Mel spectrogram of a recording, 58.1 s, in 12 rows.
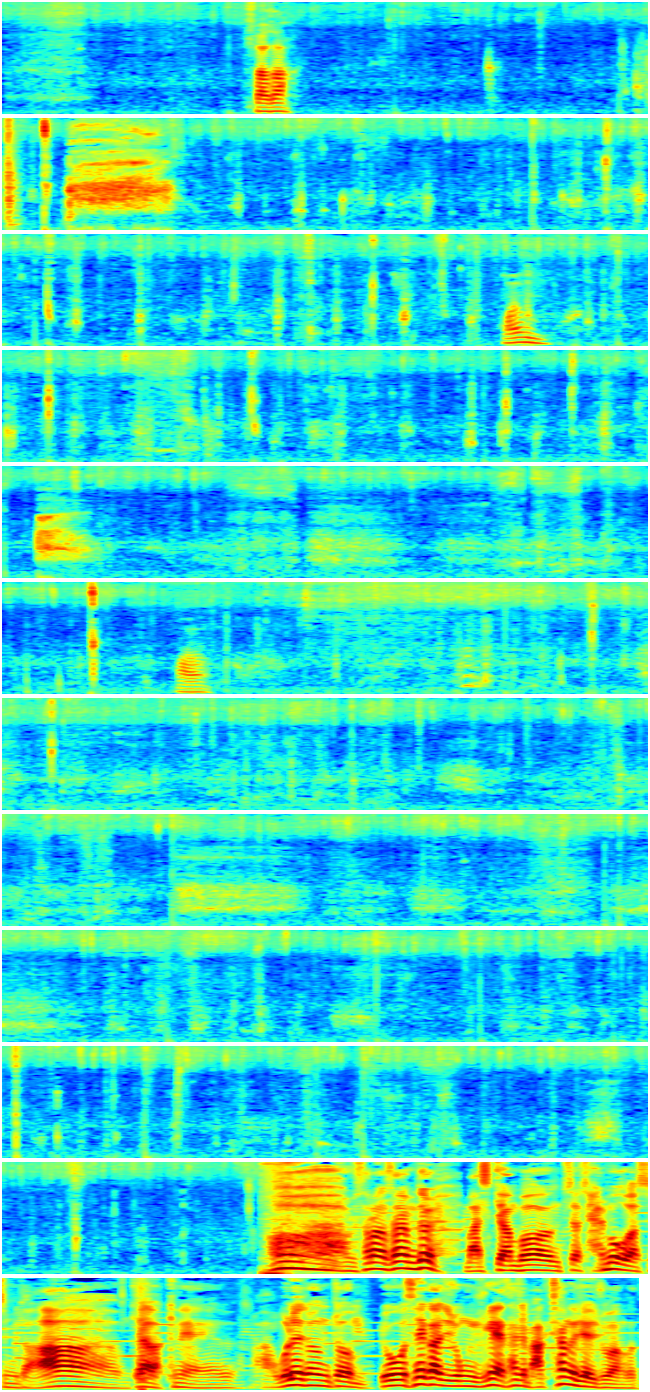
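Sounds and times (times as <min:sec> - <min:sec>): soft breaths: 0:00.0 - 0:01.6, 0:05.3 - 0:06.4, 0:19.4 - 0:24.8, 0:25.8 - 0:44.2, 0:44.9 - 0:49.0
close chewing and wet mouth sounds: 0:00.4 - 0:50.4.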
